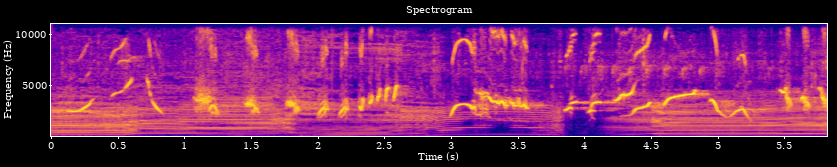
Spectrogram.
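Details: A herd of dozens of cows moves downhill through rural countryside in the morning. Long, overlapping bellowing moos, some rising then falling, fill the scene almost without pause, while bright bird twitters flicker overhead.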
